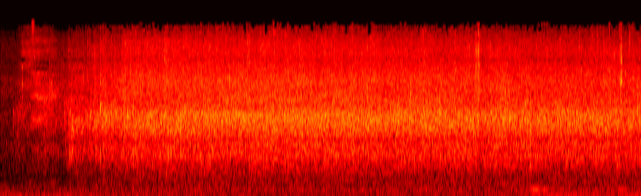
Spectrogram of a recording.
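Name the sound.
audience applause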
